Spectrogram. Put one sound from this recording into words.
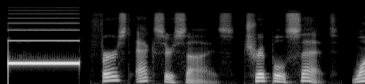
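A man talks nearby with animation.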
